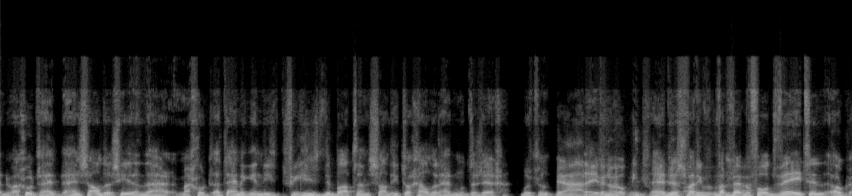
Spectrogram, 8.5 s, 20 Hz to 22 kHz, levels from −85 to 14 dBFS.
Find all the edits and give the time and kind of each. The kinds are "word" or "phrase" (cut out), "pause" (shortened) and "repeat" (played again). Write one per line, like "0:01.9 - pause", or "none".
0:05.2 - pause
